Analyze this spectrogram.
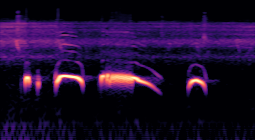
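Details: Spotted dove (cu đất) used as a decoy to provoke cooing, Đồng Rặc voice style: one clear phrase of two short staccato notes, a rounded coo, a long smoothly falling coo and a brief closing coo, recorded close and clean.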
